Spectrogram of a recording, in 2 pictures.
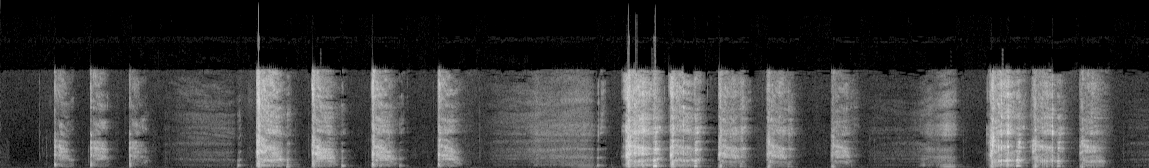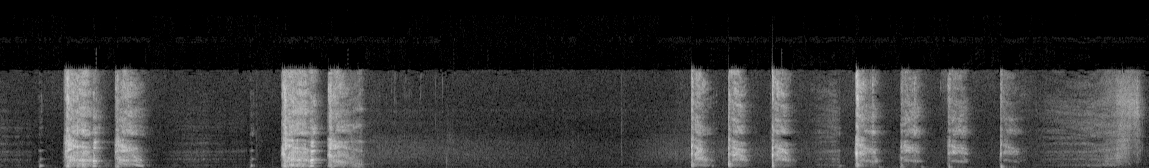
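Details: Adult with a cold that has settled in the chest: repeated bouts of harsh coughing, about two dozen coughs in clusters; chest cough from a cold.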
